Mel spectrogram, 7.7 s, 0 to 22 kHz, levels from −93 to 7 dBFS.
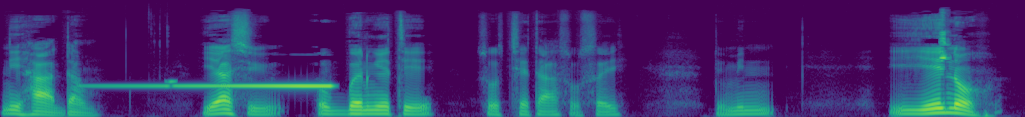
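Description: From 0.57 to 2.54 s, a loudspeaker feedback squeal: the microphone picks up its own loudspeaker, and the loop runs away at 1.1 kHz. A pure tone swells over roughly a second and a half to a few decibels above the speech.

At 1.23 to 1.32 s, a corrupt frame was decoded. Damaged bits across a couple of compressed frames were played anyway, producing a brief chirp or burst of misplaced energy.

Between 3.14 and 3.23 s, compressed frames were skipped. About 50 ms of audio never plays, so the speech jumps forward at the join.

At 7.04 to 7.12 s, another corrupt frame was decoded. A single damaged frame bursts out as a chirp or burst of noise, stronger than the earlier one.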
